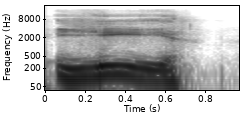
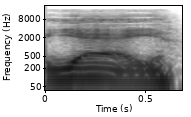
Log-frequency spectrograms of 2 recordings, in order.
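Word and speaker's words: Ye: which makes it comparable to this year's Yee. Or do you pronounce that Yay? – Yay, I believe. – Yay would make more sense, yeah.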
